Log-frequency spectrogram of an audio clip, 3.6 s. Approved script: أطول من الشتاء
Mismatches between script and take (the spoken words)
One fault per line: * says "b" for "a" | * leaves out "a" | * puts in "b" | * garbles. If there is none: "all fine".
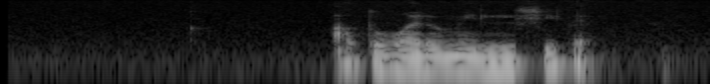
all fine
